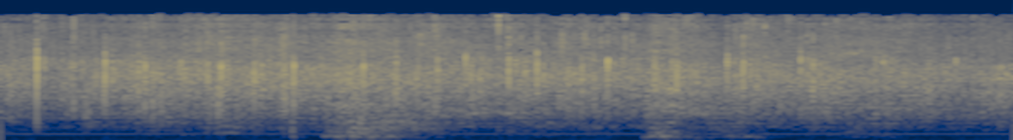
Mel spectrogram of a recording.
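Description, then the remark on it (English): A church audience applauds steadily, dense overlapping hand claps, with a few low murmured voices rising briefly underneath. “Oh, clap your hands, church.”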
